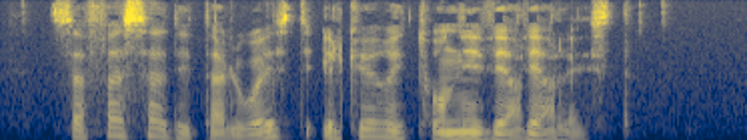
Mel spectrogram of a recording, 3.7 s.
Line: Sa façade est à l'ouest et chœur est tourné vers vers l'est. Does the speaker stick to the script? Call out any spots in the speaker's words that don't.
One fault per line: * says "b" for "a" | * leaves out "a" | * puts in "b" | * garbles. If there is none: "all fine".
all fine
